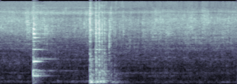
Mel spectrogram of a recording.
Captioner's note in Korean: 냄비 부딪치는 소리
